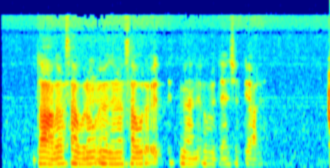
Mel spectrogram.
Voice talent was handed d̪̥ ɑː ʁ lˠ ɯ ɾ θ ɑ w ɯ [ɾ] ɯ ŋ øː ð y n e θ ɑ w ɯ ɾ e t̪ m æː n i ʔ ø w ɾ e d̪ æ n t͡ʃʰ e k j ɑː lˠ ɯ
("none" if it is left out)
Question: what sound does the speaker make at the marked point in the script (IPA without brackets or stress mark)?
ɾ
